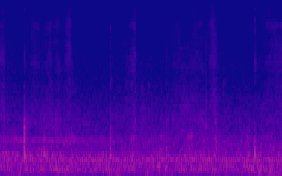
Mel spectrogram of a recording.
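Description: Chalk or marker scratches faintly across a board in short strokes with a few sharp taps, quiet and close against a low room hum.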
